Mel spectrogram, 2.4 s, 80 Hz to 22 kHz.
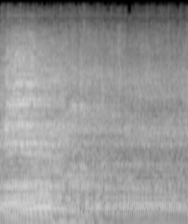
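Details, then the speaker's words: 2004 Nissan 9.8hp outboard on a stand, running after a broken fuel-pump hose clamp (letting it suck air and lose prime) was fixed and oil from improper storage cleared; brief rev settling to an even, steady idle without stumbling. "The plugs didn't look that bad. They look fairly new. The thing runs great."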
